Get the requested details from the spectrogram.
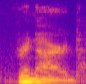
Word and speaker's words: Renard: Renard.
